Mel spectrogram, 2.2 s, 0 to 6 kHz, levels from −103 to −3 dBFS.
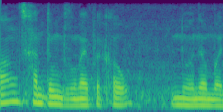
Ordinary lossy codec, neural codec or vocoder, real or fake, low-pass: none; codec, 16 kHz, 4 kbps, FunCodec, trained on LibriTTS, 50 frames a second; fake; 5.4 kHz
